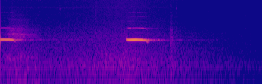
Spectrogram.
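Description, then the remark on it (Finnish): A Eurasian pygmy owl, Europe's smallest owl and about the size of a bullfinch, gives clear, monotone whistled notes, evenly pitched and spaced about a second and a half apart, with a third just beginning, at a nest box in Kauhava, Finland, against a quiet outdoor background. “Se on Euroopan pienin pöllö, sellainen punatulkun kokoinen.”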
